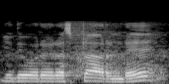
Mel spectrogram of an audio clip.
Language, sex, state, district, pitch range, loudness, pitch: Tamil, male, Tamil Nadu, Kanyakumari, 140-150 Hz, -14 LUFS, 145 Hz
